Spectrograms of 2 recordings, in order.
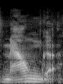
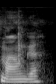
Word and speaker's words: manga: me that he knows this chick who pronounces manga as Mawnga. She doesn't pronounce it like that. She's saying I pronounce it like that. No, I'm upset. It's manga. No, it's manga.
